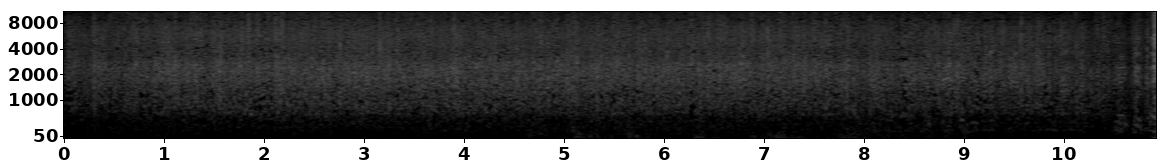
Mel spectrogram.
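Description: A crowd claps steadily for around eleven seconds, welcoming a pianist, a dense, even wash of applause that neither builds nor fades.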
